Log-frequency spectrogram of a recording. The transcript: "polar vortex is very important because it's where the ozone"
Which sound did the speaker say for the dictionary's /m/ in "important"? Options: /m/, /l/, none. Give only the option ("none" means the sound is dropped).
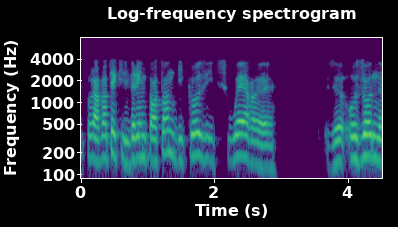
none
